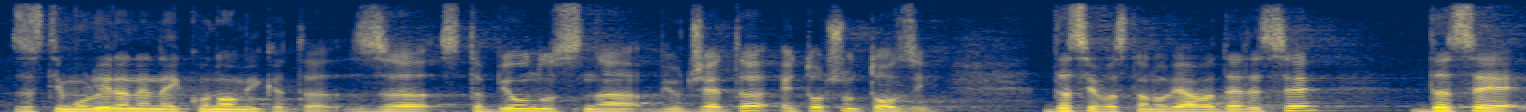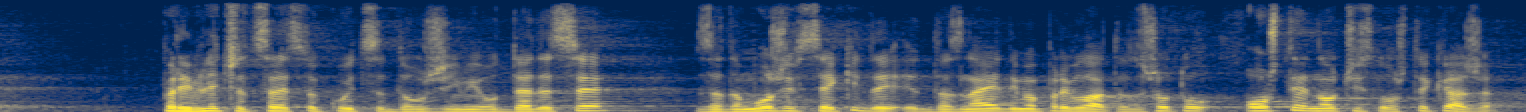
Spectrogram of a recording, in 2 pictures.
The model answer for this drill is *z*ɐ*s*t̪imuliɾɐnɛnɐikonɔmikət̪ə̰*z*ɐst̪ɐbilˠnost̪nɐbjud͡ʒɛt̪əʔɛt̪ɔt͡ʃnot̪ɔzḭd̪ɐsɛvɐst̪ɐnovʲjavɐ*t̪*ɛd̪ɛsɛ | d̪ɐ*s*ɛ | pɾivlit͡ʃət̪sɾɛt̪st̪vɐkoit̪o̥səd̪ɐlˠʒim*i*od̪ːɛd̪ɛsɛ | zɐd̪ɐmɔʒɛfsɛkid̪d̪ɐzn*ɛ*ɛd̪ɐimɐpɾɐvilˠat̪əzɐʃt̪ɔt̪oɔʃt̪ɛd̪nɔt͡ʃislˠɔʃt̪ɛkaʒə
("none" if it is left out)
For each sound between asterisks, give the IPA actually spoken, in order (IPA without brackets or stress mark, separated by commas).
z, s, z, d̪, s, i, a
